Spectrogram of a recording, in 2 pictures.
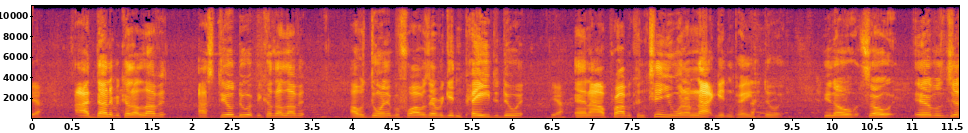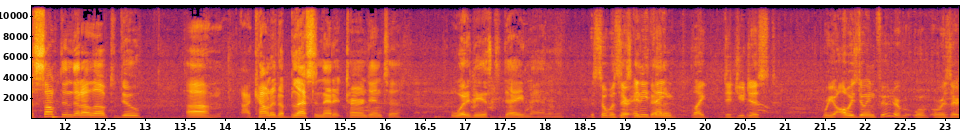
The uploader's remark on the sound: Once again we are live from the Primo BBQ Bash in Poplar Bluff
